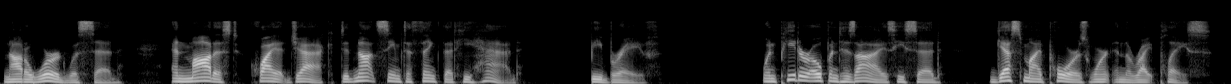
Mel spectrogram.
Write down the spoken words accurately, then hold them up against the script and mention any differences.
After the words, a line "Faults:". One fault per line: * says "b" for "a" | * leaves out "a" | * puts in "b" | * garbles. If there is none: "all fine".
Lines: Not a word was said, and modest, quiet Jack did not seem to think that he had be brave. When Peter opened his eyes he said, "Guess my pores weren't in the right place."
Not a word was said, and modest, quiet Jack did not seem to think that he had be brave. When Peter opened his eyes he said, "Guess my pores weren't in the right place."
Faults:
all fine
